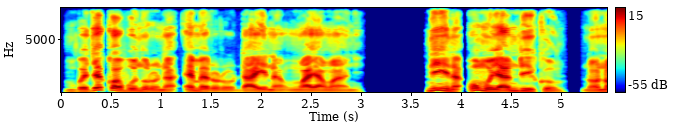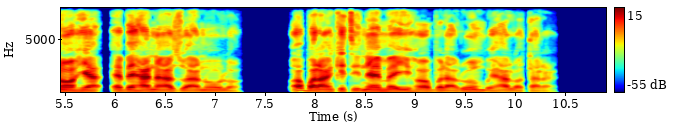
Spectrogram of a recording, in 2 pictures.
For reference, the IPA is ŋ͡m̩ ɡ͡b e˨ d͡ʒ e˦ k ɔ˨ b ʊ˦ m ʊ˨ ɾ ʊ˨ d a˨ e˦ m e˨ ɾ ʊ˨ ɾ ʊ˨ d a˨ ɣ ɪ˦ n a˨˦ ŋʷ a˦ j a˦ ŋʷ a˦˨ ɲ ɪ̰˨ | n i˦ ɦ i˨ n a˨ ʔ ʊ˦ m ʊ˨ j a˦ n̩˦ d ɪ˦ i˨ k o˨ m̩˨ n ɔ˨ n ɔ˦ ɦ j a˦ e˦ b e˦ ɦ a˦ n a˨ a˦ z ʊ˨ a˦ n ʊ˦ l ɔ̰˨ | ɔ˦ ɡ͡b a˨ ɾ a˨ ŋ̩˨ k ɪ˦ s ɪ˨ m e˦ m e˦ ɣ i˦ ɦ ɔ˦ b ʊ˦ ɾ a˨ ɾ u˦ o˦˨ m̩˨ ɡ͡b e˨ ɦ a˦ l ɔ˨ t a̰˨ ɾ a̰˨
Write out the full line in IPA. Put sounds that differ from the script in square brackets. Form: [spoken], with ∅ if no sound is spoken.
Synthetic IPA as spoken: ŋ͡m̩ ɡ͡b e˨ d͡ʒ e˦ k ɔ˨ b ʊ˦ [n] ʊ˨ ɾ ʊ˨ [n] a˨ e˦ m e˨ ɾ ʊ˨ ɾ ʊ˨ d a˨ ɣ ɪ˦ n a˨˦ ŋʷ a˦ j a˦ ŋʷ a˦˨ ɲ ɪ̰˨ | n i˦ ɦ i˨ n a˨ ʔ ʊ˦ m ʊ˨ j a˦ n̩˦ d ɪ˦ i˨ k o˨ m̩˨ n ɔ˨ n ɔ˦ ɦ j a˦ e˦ b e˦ ɦ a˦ n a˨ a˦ z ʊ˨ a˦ n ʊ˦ l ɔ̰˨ | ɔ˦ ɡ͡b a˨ ɾ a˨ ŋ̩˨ k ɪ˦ [t] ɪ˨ [n] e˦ m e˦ ɣ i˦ ɦ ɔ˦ b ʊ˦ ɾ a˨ ɾ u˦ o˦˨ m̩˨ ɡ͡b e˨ ɦ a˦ l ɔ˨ t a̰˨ ɾ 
